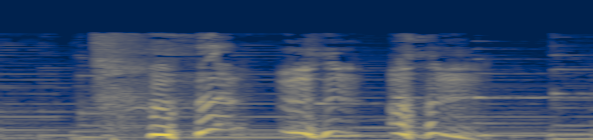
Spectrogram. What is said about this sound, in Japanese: そしてドライバーの両目は不思議なものでも見たようにピタッと止まり、次の瞬間うっかり笑ってしまいそうになったのを悟られないよう咳払いをする。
